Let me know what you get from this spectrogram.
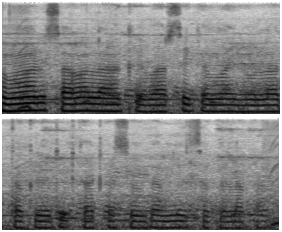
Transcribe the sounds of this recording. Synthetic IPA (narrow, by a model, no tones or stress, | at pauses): ɦəmaɾsaʋalaɦkʰːebaɾsikəmajɦolat̪ɔkɾeɖiʈkaʈkasubid̪amilsəkelap̪a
